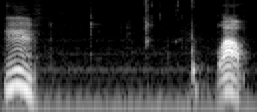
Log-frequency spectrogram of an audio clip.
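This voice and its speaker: Man reviewing food on camera, bright tense tone, dry close sound, gasping at spicy bites. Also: mid-range voice, animated, very slow, breathy edge, dry recording, highs cut off. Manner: exclaiming between bites, hiccuping from spice. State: mouth burning from spicy food. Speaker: product reviewer. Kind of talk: casual food review vlog.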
